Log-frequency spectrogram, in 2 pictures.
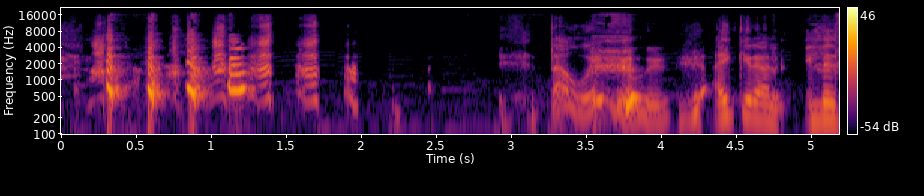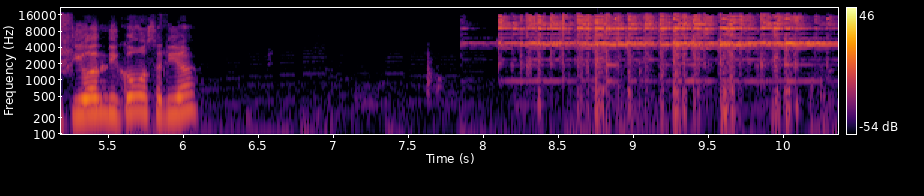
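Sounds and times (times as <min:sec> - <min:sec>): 
laughter: 0:00.0 - 0:02.0
speech: 0:03.4 - 0:06.2
small hand bell ringing: 0:07.9 - 0:10.3.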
